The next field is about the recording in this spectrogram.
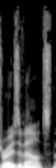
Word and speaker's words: Roosevelt: It is Roosevelt. That's how the man himself would choose to pronounce it, despite the various controversies, despite the 4 pronunciation options that my pronunciation dictionary that I normally go to gives me.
